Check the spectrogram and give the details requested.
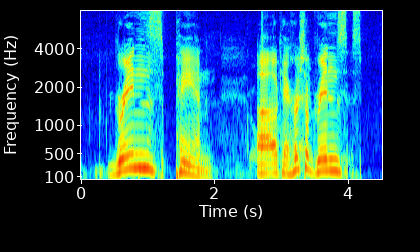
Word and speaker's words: Grinspan: Anyways, so today, coming in at number 10, I'm going to have fun pronouncing this. Herschel Grinspan. Grinspan.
